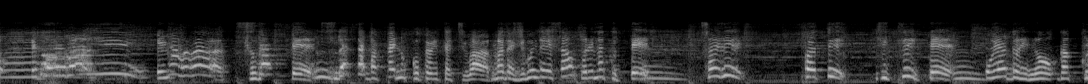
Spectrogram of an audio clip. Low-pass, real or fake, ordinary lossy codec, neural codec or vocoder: 7.2 kHz; fake; none; codec, 44.1 kHz, 2.6 kbps, SNAC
